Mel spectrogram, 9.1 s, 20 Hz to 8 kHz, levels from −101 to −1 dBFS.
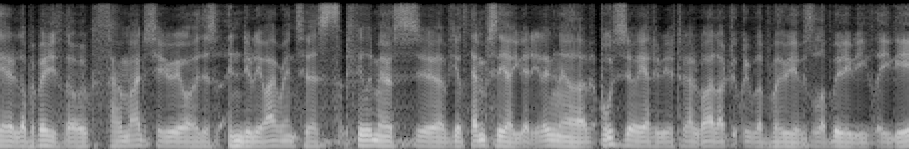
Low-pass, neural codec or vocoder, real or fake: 7.2 kHz; codec, 16 kHz in and 24 kHz out, 0.4 kbps, LongCat-Audio-Codec, four codebook decoder; fake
